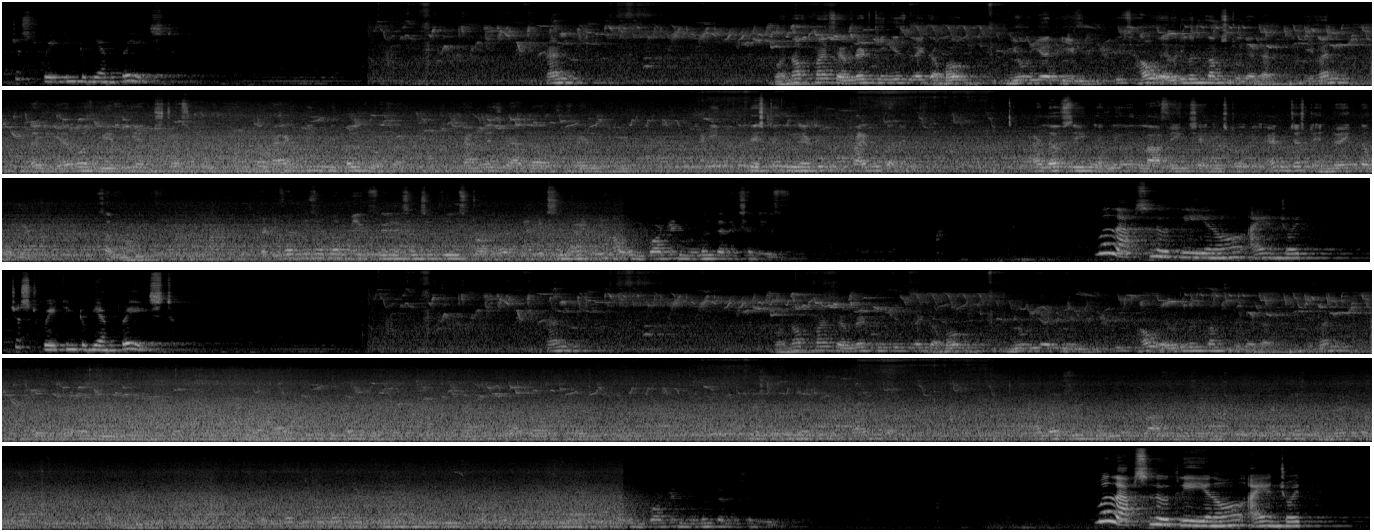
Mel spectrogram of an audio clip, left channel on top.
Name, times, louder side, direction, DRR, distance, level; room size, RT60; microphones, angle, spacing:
voice 1, 0.1-1.8 5.3-5.4 38.3-40.4, right 5 dB, 90° right, 0.6 m, -32 dB
voice 2, 2.8-3.3 5.4-5.9 7.7-13.6 13.9-15.9 16.2-17.8 18.3-20.2 20.7-23.0 23.8-27.8 28.4-29.0 30.0-35.2 37.6-37.7, left 5 dB, 65° left, 0.5 m, -36 dB
Bird vocalization bird call bird song, 3.7-23.6, left 1 dB, ahead, 0.9 m, -43 dB
sound 1, 13.7-33.6, right 1 dB, 25° right, 1.1 m, -36 dB
26.5 x 9.2 x 6.0 m
head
